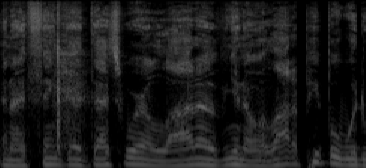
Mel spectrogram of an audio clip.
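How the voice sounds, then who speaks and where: Very clean, silent-background recording of a man in an American accent, somewhat breathy, with a dry, close sound and no echo. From Long Island, New York. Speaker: retired engineer and pastor. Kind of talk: casual family interview.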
